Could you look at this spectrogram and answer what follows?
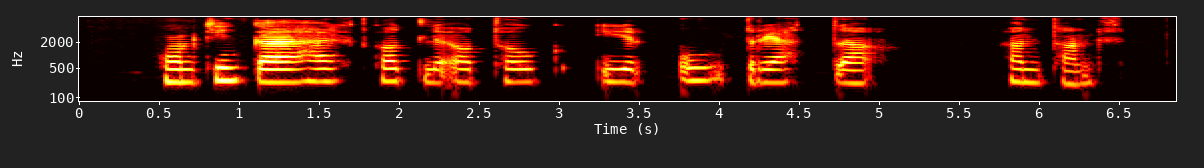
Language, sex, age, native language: Icelandic, female, 11, Icelandic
